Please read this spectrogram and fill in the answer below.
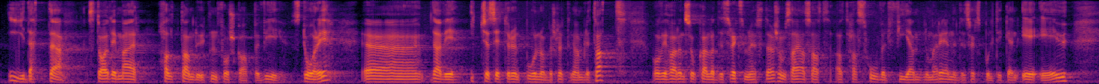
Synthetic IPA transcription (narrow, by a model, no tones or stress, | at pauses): ɪd̪ɛt̪ːəst̪ɑːd̪ɪmæɪɾhɑlt̪ʰɑnd̪əʉːt̪n̩fɔʂkɑːpəʋɪst̪oːɾɪ | d̪æɾʋɪɪçːəsɪt̪ːəɾʉnt̪̚buːɾnɔbəʂɭʉt̪nɪŋɑnəblɪʈ̪ʰɑt̪ː | ʔɔʋɪɦɑɾɛnsɔkʰɑlɑd̪ɪst̪ɾɪkt̪smɪnɪst̪əɾʂɔmsæɪsɑt̪ɑ̰t̪hɑshuːʋəd̪fiːənd̪nʊməɾeːnɪd̪ɪst̪ɾɪktspʊlɪt̪ʰɪkːənɛʔeːʉː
